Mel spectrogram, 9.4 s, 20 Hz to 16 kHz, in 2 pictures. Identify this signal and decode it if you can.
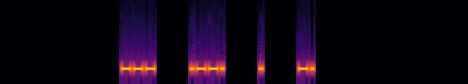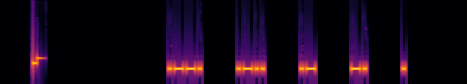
Morse code, heard as a keyed tone, about 40 wpm, spaced as for 19 wpm, 700 Hz. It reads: OPEN PLANE
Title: 4x Character Spacing - Top 500 Words - 40wpm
